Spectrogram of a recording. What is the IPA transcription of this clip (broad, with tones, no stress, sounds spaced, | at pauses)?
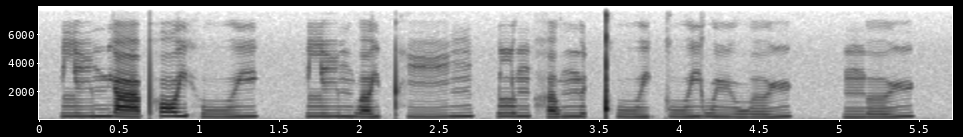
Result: l iː˨˧ m j aː˨ pʰ ɔː˥ j h uː˨˧ j | l iː˨ m w ɐ˨˧ j pʰ iː˨˥ ŋ | l ʊ˧ ŋ h ɐ˨˧ w n̪ ɵ˧ t̚ kʰ uː˨ j k uː˨˧ j w yː˨ w ɵ˨˥ ɥ | ŋ ɵ˨˥ ɥ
